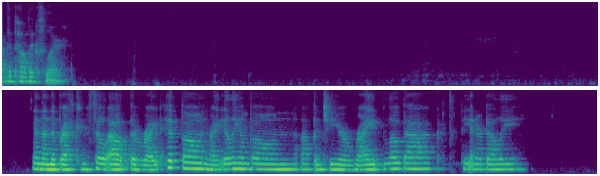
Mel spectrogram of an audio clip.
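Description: A woman speaks calmly and slowly close to a microphone.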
